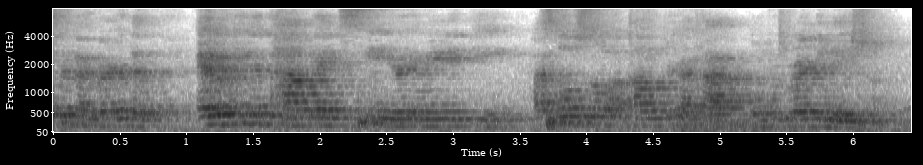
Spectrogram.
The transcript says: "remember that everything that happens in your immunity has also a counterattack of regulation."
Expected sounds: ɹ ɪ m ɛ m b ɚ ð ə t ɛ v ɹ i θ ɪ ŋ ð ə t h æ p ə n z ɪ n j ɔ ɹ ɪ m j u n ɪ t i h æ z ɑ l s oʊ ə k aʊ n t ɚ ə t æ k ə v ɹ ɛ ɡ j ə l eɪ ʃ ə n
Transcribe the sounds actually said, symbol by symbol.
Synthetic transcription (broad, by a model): ɹ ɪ m ɛ m b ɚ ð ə t ɛ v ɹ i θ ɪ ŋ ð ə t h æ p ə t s ɪ n j ɔ ɹ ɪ m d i ɪ t i h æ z ɑ l s oʊ ə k aʊ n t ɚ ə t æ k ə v ɹ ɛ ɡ j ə l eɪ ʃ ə n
